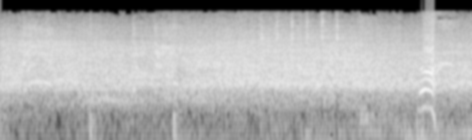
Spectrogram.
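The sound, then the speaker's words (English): A big arena crowd roars and chants steadily in unison, counting along as Austin pins The Rock after a chair shot, with a couple of sharp, evenly spaced slaps and a brief rising whistle near the end. “Here comes the count with the crowd.”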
